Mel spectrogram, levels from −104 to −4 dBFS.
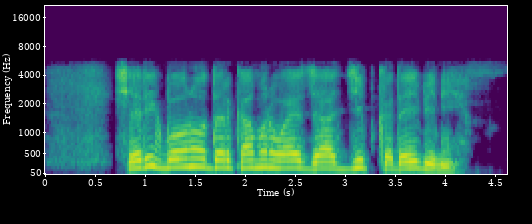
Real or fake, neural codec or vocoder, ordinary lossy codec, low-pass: real; none; Opus, 64 kbps; 5.4 kHz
